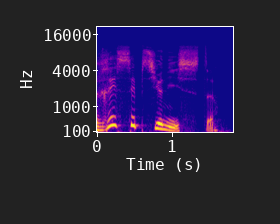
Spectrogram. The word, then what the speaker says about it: réceptionniste: Okay, remember when you get this T-I-O-N, so normally it will give you this S. I mean, I'm talking about the T here, okay? So, sioniste, okay? Réceptionniste, all right?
